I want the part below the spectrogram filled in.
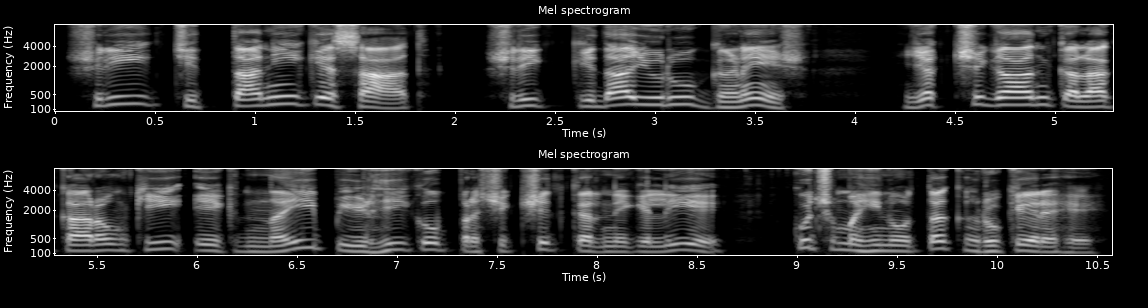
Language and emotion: Hindi, neutral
